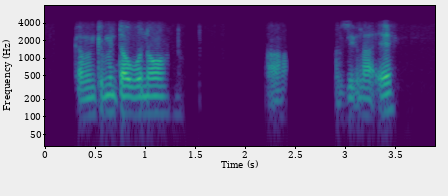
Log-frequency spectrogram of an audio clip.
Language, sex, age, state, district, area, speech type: Manipuri, male, 30-45, Manipur, Churachandpur, rural, conversation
